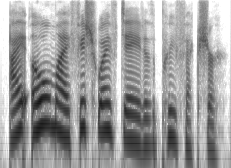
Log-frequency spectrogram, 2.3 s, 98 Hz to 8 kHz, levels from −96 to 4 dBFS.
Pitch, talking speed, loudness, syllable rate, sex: 225 Hz, 210 wpm, -18 LUFS, 6.3 syllables/s, female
